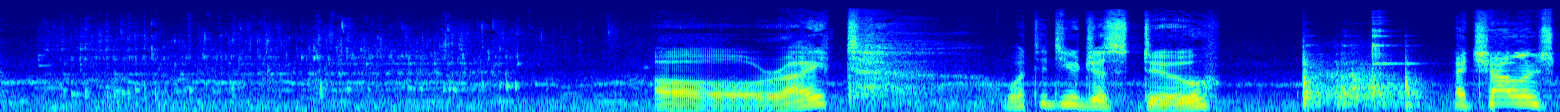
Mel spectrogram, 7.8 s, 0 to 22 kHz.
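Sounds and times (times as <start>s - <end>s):
drinks being poured into cups: 0.0s - 3.0s
speech: 3.2s - 6.2s, 7.3s - 7.7s.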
